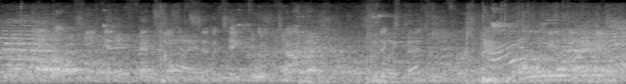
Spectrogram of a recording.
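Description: Basketball being dribbled on a hardwood gym floor, with a crowd of spectators talking throughout.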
